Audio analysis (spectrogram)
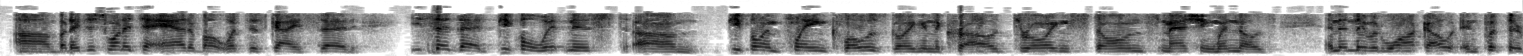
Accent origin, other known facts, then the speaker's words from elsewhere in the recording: Wisconsin, United States; now in France; I'm originally from Wisconsin, but now I live here in France.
